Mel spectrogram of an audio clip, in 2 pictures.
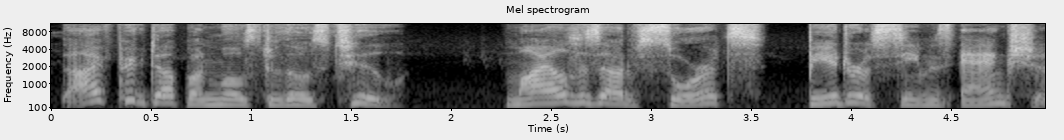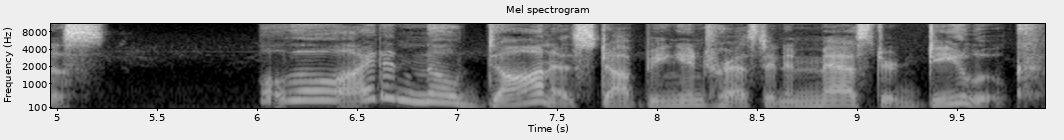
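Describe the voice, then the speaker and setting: A woman playing a playful, self-assured young church deacon in a video game, with a teasing, smooth-talking manner. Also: medium pitch, lively intonation, measured pace, no room sound. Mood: musing. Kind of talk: video game character acting. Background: background music.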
